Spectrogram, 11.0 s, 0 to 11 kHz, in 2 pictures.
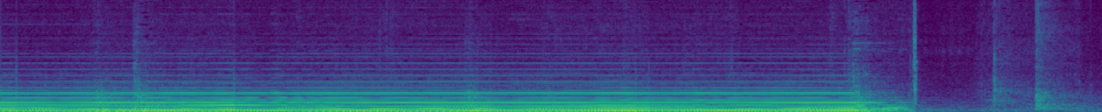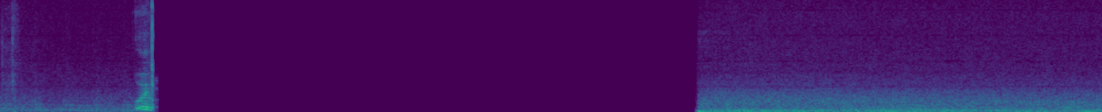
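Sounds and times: pipe organ chord: 0.0s - 4.6s.

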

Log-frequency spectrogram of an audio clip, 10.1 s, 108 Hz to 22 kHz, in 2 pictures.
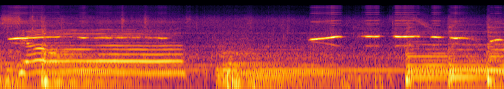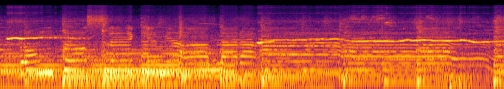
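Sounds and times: whistled melody: 0.0s - 1.9s, 3.0s - 6.1s, 7.4s - 10.0s
acoustic guitar chords: 0.0s - 10.0s.

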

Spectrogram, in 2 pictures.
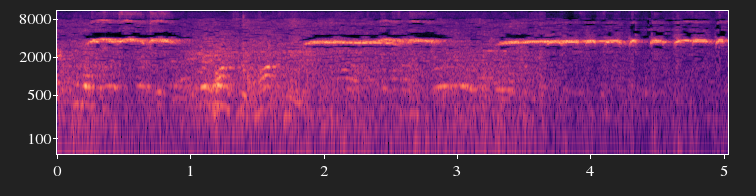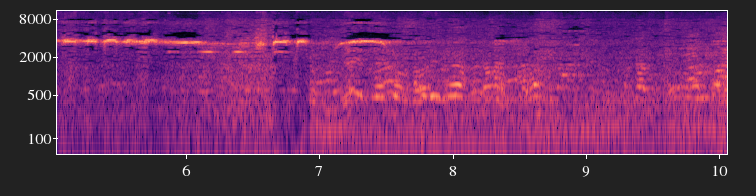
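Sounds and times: police whistle trilling: 0.2s - 1.0s, 1.8s - 7.7s.

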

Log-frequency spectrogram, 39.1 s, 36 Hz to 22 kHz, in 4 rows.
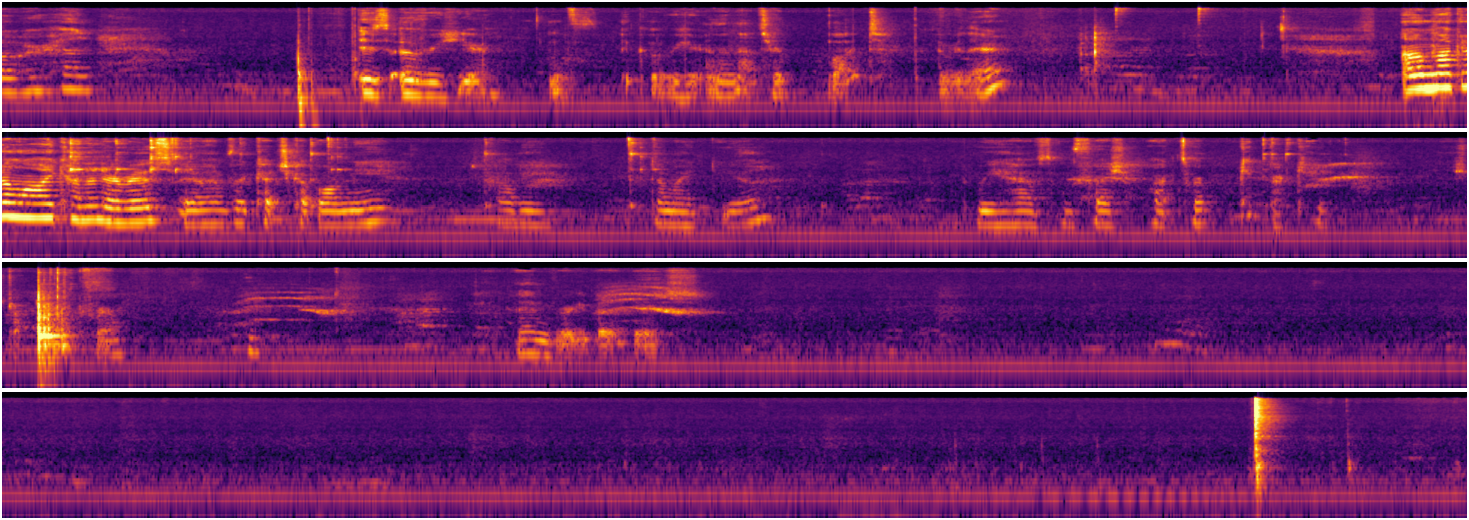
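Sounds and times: low steady hum: 0.0s - 39.0s.

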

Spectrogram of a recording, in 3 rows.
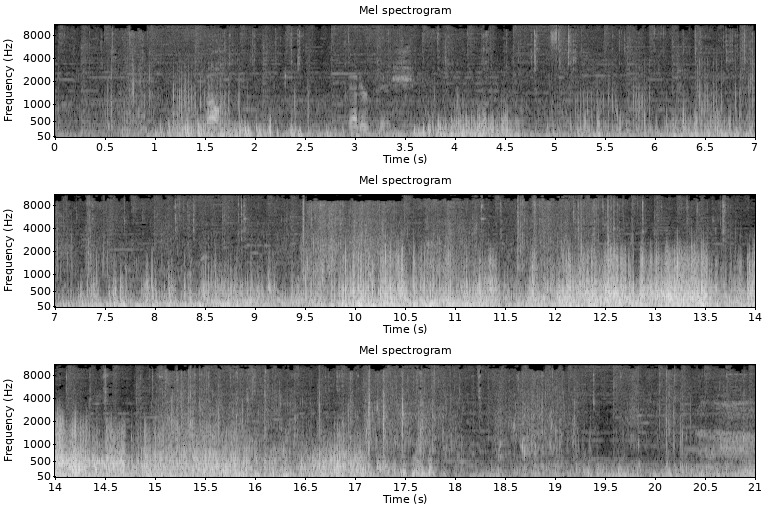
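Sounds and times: water splashing and churning: 0.0s - 21.0s.

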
